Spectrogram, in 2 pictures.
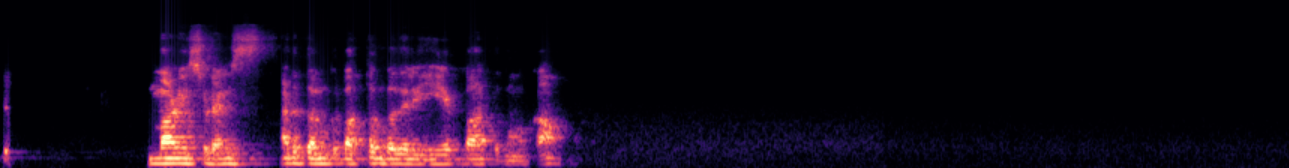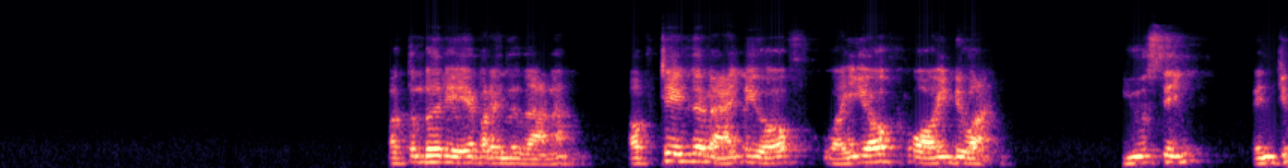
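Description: A middle-aged man speaks calmly and clearly into a nearby microphone, explaining at a steady pace.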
